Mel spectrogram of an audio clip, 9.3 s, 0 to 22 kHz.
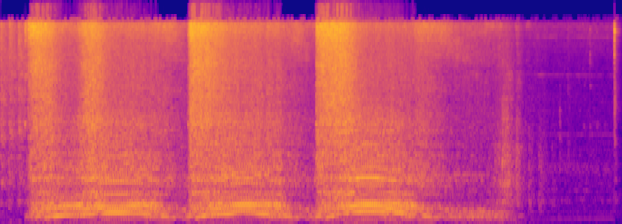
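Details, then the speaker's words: Ford Escort Mk6 van being restored, first start after wiring work with fuel pump priming: three hard raw revs with crackling bark, then settles and cuts; mega loud because no exhaust is fitted. "i forgot exhaust weren't on so it's going to be mega loud so we'll go for another start again"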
